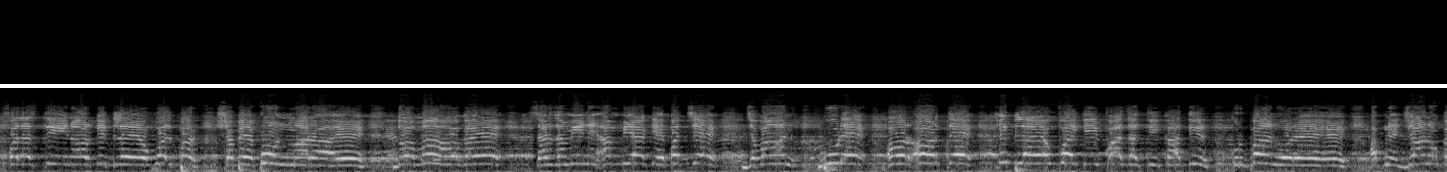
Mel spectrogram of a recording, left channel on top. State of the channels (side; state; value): left; silent; digital silence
